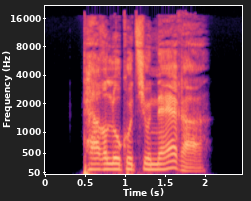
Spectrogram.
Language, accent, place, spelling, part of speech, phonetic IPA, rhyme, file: German, Germany, Berlin, perlokutionärer, adjective, [pɛʁlokut͡si̯oˈnɛːʁɐ], -ɛːʁɐ, De-perlokutionärer.ogg
- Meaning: inflection of perlokutionär: 1. strong/mixed nominative masculine singular 2. strong genitive/dative feminine singular 3. strong genitive plural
